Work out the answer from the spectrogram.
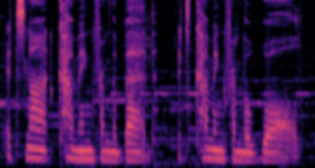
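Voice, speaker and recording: Dry sensible detective sidekick in a game, lowish creaky voice, deadpan. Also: female voice, normal speed, faint music behind. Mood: wry. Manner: wry, deadpan. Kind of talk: video game voice acting.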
